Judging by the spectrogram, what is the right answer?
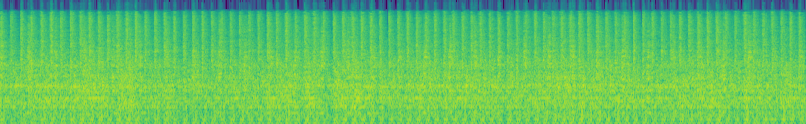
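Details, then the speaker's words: Old engine's first start attempt on a temporary coil ignition: rapid, hard popping with a hissy chuff on each stroke, puffing back through the intake. The intake valve appears to be leaking but is not hanging open; the owner plans to pull the head and lap the valves. "oh no boys intake valve seems like it's leaking pretty good um it's not hanging open up here"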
